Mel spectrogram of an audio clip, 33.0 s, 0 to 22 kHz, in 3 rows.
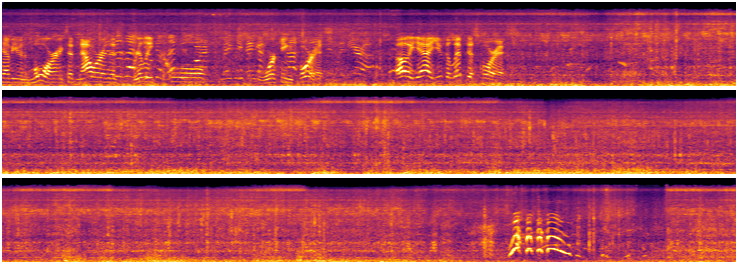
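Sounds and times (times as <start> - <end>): tyres rumbling over dirt: 0.0 - 33.0
wind noise on microphone: 0.0 - 33.0.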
